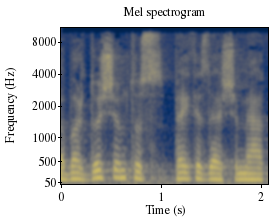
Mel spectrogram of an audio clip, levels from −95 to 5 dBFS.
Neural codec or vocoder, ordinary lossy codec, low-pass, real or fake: none; Opus, 64 kbps; 9.9 kHz; real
